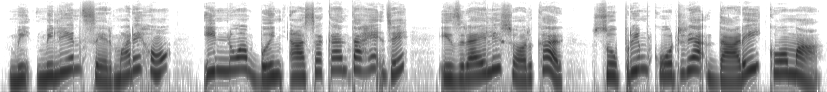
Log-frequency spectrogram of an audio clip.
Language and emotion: Santali, surprised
